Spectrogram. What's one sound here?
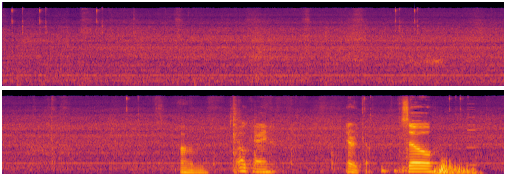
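A computer fan hums steadily.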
